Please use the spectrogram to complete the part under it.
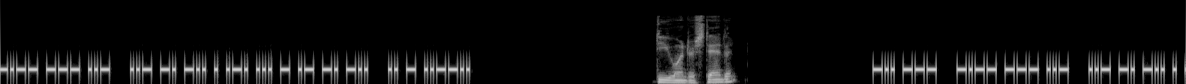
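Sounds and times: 
Morse code tone beeping: 0.0s - 4.7s, 8.8s - 11.8s
person speaking: 6.6s - 7.5s.

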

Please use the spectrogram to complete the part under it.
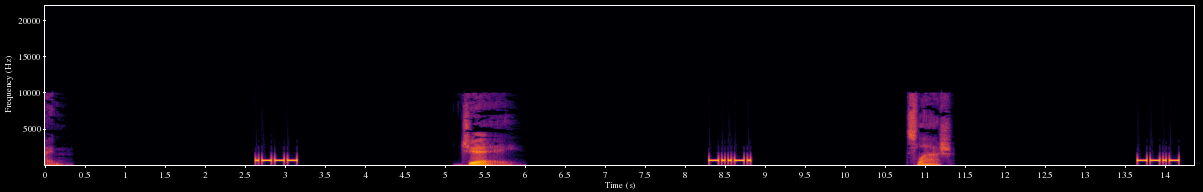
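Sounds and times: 
morse code letter q at 30 wpm: 2.7s - 3.2s, 8.3s - 8.9s, 13.7s - 14.2s.

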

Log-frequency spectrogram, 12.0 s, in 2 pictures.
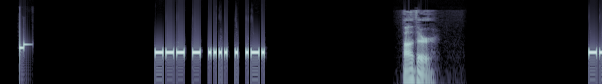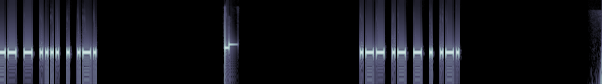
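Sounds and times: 
Morse code tones at 45 wpm: 1.6s - 2.7s, 5.9s - 7.0s, 9.6s - 10.6s
speech: 4.0s - 4.4s.

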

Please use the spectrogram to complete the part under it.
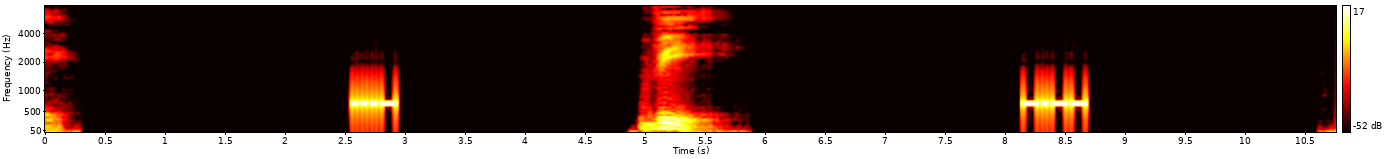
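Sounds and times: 
morse code single character at 30 wpm: 2.6s - 3.0s, 8.2s - 8.7s.

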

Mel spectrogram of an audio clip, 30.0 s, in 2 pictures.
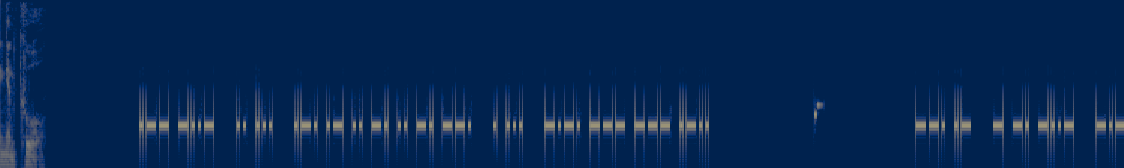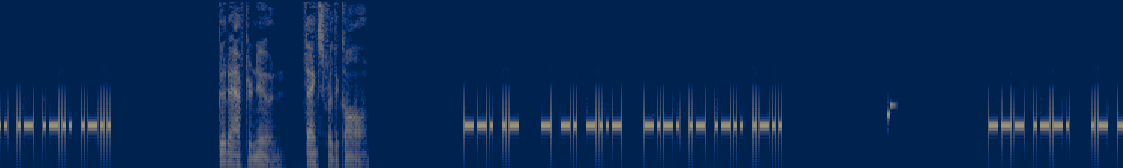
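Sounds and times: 
speech: 0.0s - 0.6s, 17.9s - 20.0s
rapid Morse code at 28 words per minute: 1.9s - 9.5s, 12.2s - 16.5s, 21.2s - 25.4s, 28.2s - 29.9s.

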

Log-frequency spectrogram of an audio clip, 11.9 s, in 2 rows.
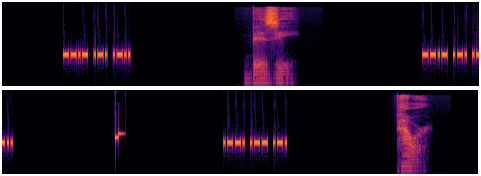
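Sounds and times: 
rapid Morse code tones at 50 wpm: 0.8s - 1.6s, 5.3s - 6.1s, 8.7s - 9.6s
speech: 3.0s - 3.7s, 10.9s - 11.3s.

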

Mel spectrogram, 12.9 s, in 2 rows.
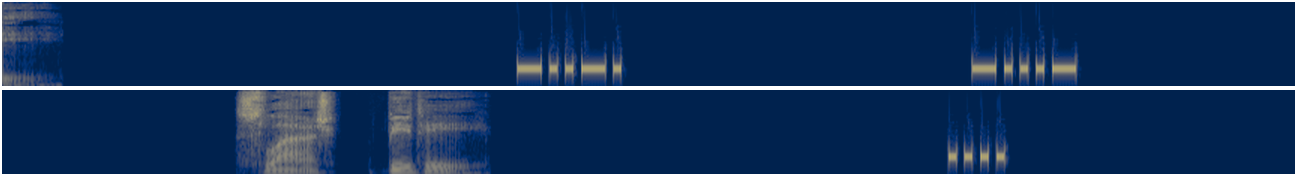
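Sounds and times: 
Morse code at 30 wpm: 2.6s - 3.1s, 4.8s - 5.4s, 11.2s - 11.5s.

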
